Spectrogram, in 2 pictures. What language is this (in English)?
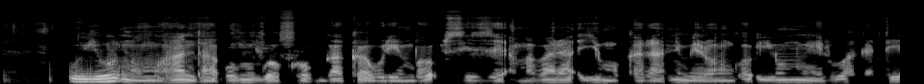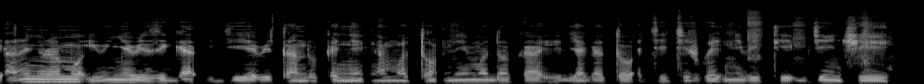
Kinyarwanda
